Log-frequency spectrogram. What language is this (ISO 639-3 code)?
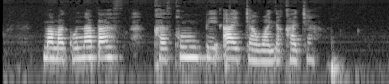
qxu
